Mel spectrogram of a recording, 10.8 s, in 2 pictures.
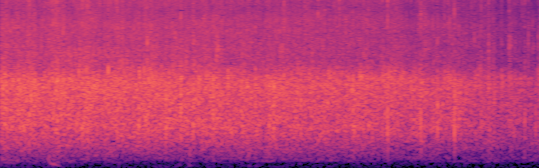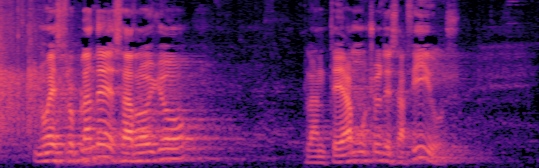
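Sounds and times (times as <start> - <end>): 
sustained applause from a sizable audience: 0.0 - 6.0
speech: 5.7 - 7.4, 8.4 - 10.0.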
